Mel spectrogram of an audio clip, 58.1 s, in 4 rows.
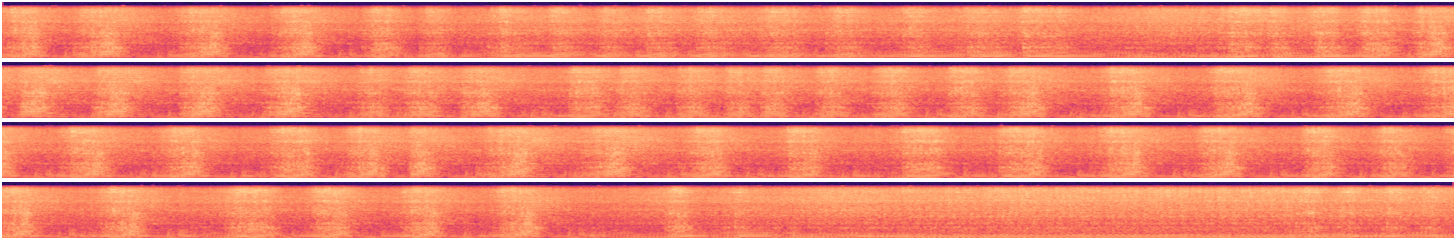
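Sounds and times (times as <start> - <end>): four-cylinder engine revving: 0.0 - 58.0.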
